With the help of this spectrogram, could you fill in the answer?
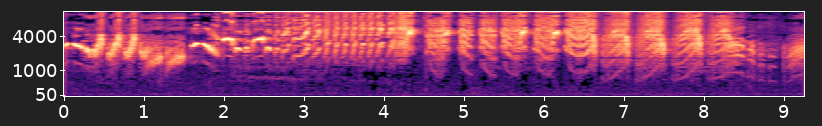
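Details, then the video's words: Vietnamese-style singing by a Chinese hwamei: looping whistles give way to a rapid, rattling trill, followed by loud repeated downward-sweeping notes with brief gaps. "HỌA MI TÂY - TIẾNG HÓT VIỆT"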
